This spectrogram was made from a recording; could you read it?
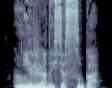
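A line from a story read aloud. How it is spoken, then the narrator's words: Hissed. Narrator (Russian): прошипел он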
